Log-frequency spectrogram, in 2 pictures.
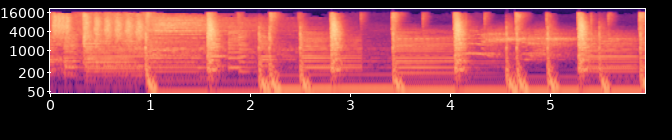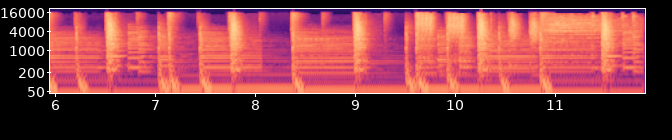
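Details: Upbeat funky music with sharp, regular drum hits and layered instruments fills the whole stretch, with no animal sound.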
